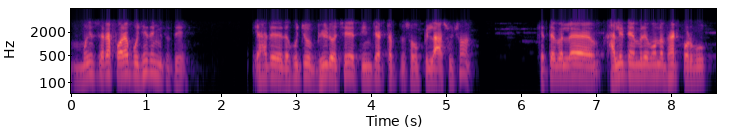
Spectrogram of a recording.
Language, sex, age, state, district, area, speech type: Odia, male, 45-60, Odisha, Bargarh, rural, conversation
